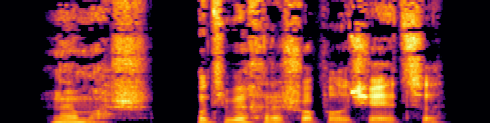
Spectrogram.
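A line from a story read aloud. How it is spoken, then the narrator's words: Whispered. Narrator (Russian): прошептала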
